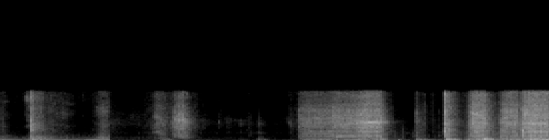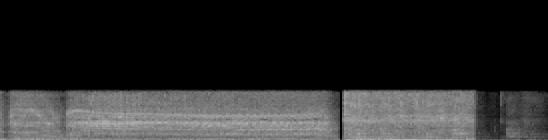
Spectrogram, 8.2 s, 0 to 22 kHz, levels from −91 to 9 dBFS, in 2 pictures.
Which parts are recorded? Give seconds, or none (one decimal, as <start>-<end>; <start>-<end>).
0.0-2.3; 4.6-7.4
